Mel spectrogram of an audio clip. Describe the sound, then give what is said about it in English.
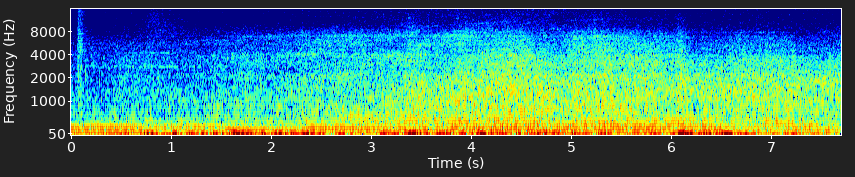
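Cars pass by on Ridge Road in Munster, a main thoroughfare in Lake County, a continuous loud roar of traffic with low engine hum that swells and fades as vehicles go by. “What you're hearing is the sound of cars passing by on Ridge Road in Munster, one of the main thoroughfares of Lake County.”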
